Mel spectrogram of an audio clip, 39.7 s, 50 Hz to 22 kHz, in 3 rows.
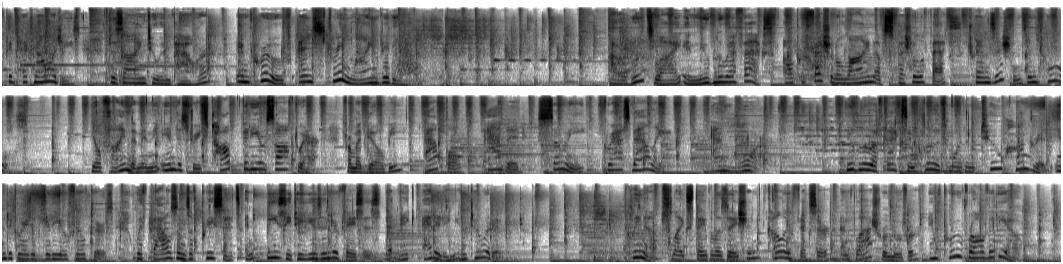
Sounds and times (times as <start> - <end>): Speech: 0.0 - 5.2, 7.6 - 13.5, 14.4 - 22.8, 23.8 - 32.8, 34.3 - 39.3
Music: 0.0 - 39.7.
